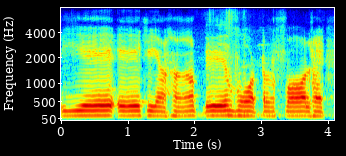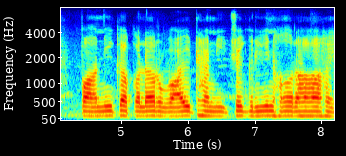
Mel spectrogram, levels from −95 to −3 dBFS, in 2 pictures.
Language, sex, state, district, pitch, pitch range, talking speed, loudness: Hindi, male, Maharashtra, Mumbai Suburban, 125 Hz, 120-130 Hz, 115 wpm, -15 LUFS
